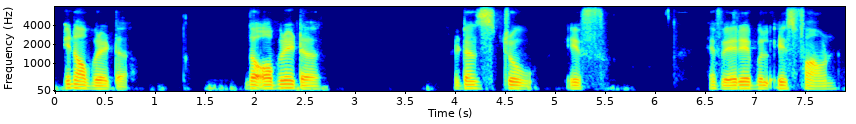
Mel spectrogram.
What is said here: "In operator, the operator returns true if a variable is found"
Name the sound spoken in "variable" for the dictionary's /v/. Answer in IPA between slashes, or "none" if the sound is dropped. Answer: /f/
